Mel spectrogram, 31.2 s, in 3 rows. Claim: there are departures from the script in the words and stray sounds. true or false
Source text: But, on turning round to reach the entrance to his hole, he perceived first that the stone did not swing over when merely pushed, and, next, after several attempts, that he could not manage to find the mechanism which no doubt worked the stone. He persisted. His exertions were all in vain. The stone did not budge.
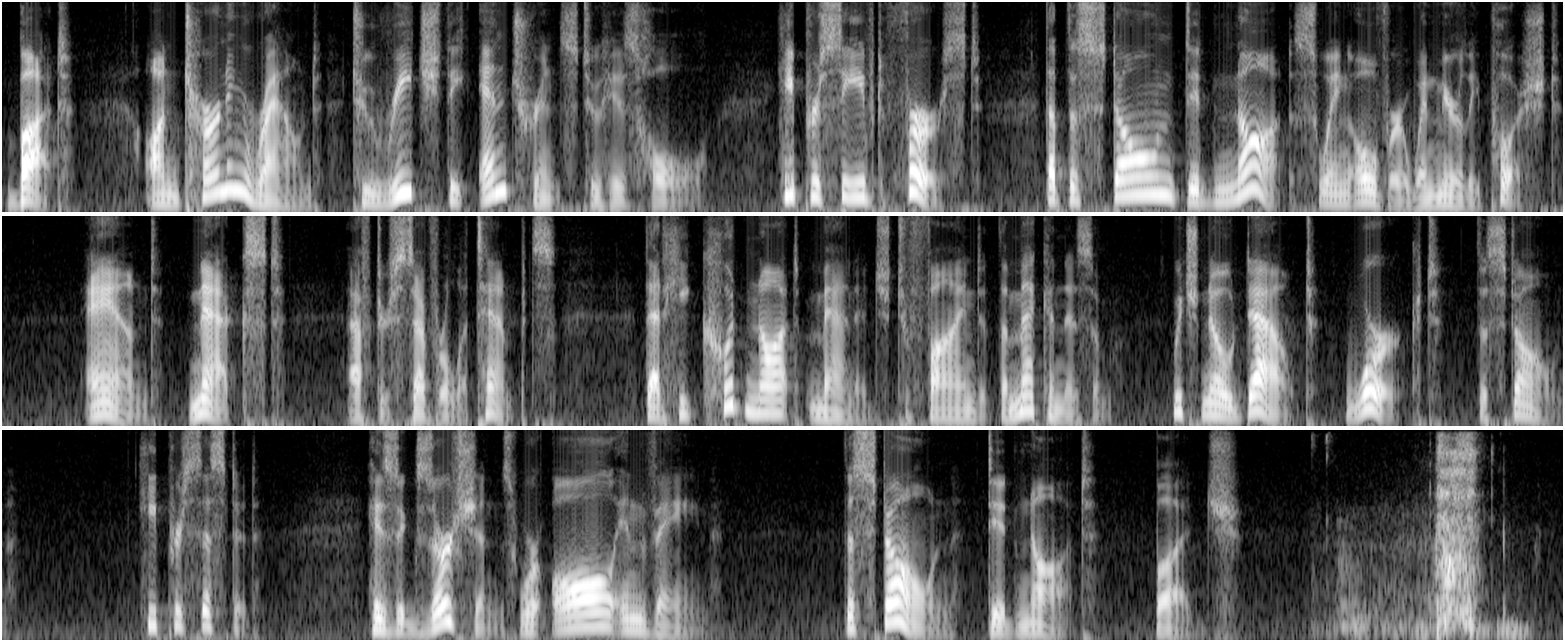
true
